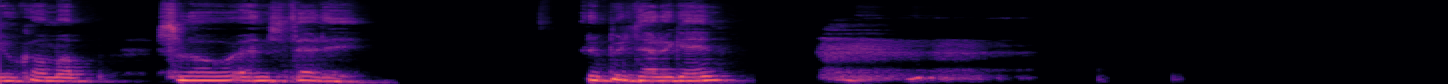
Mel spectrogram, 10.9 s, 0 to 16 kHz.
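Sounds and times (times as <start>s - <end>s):
speech: 0.0s - 2.8s, 4.4s - 5.5s
faint brief breath sounds: 6.2s - 7.8s
slow deep exhale in a breathing exercise: 6.2s - 7.8s.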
